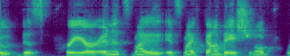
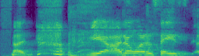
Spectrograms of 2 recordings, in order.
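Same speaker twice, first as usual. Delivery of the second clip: laughing; 7 semitones higher than usual. Real, not acted. Laughing over a painful memory.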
